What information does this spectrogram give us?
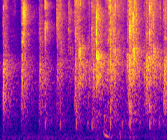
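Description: Audience applause, a dense, steady patter of many hands clapping at once, fairly faint and even throughout with slight swells.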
